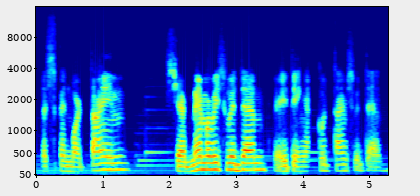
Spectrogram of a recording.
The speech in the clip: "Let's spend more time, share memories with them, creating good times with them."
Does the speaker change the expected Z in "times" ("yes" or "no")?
yes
